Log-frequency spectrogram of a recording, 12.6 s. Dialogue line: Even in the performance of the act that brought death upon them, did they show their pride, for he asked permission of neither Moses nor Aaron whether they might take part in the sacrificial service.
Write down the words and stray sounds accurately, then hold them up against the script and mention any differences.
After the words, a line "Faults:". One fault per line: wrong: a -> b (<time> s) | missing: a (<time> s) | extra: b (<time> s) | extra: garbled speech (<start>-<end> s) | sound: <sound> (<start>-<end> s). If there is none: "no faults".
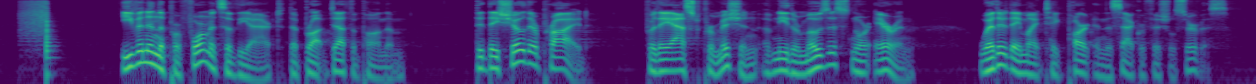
Even in the performance of the act that brought death upon them, did they show their pride, for they asked permission of neither Moses nor Aaron whether they might take part in the sacrificial service.
Faults:
sound: thud (0.2-0.7 s)
wrong: he -> they (6.6 s)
